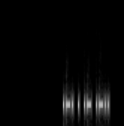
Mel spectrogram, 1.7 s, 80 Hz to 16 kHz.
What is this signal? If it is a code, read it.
Morse code, heard as a keyed tone, about 58 wpm, 700 Hz. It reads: REAL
